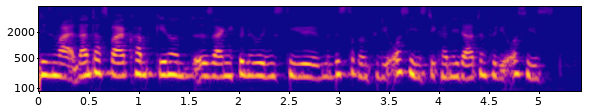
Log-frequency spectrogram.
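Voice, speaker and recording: A woman speaks very fast in a dark, mellow tone with flat, monotone intonation. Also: hardly any pauses. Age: 50s. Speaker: journalist and podcast co-host. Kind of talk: interview. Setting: remote connection.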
